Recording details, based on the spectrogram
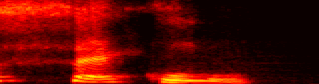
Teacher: a primeira sílaba que é a tônica, sé, mas ela recebe o acento gráfico. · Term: sílaba tônica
